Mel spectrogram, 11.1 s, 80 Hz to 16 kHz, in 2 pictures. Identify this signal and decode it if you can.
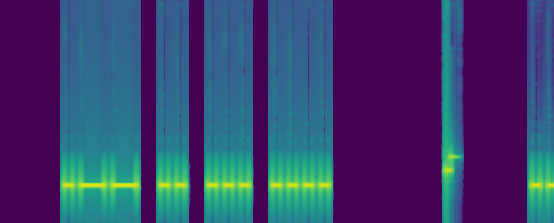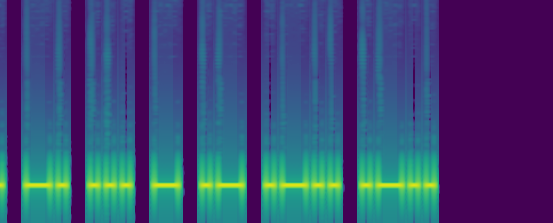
Morse code, heard as a keyed tone, about 15 wpm, 700 Hz. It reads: WISH INSTALL
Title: Sentences from Top 1600 Words - New Word Drill Alt - 15wpm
